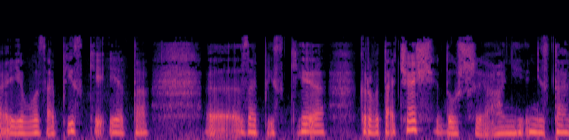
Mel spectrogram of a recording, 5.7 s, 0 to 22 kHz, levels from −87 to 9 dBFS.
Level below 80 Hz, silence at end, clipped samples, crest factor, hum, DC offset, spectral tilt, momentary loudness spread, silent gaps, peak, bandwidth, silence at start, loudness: -54 dBFS; 0 s; under 0.1%; 18 dB; none; under 0.1%; -6 dB/octave; 9 LU; none; -12 dBFS; 8.4 kHz; 0 s; -31 LUFS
